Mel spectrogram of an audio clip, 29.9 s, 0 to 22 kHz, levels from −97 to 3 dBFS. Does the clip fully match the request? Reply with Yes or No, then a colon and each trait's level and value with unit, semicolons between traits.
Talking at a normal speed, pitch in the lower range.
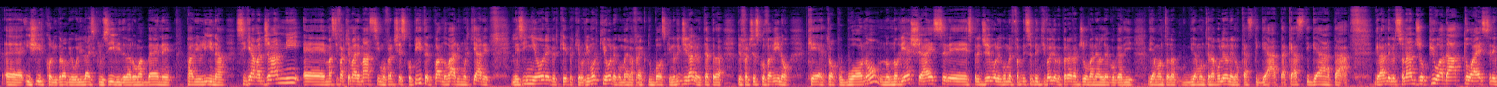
Yes: average, 155 wpm; low, 130 Hz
